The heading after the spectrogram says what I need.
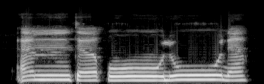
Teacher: ميم ساكنة وبعدها حرف التاء، الحكم إظهار شفوي مع غنة ناقصة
